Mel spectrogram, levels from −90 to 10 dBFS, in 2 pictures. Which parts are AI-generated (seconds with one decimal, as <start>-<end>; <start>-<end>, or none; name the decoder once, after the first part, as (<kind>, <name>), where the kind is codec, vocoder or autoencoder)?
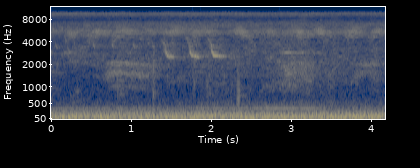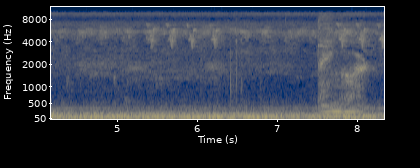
0.9-2.7 (vocoder, Vocos); 6.0-6.8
